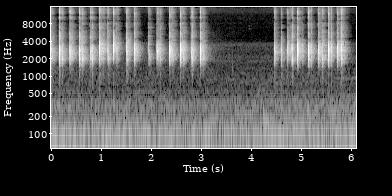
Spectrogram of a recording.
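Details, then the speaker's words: Car tweeter tested with a 1.5 V battery: quick bursts of sharp crackly clicks with pauses, showing the tweeter responds and its voice coil is not open. "เสียงดังฟังชัดนะครับฟังหน่อยนะครับนี่ครับเสียงดังนะครับแสดงว่าไม่ขาดนะครับแสดงว่าลำโพงแหลมตัวนี้ไม่ขาดนะครับ"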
